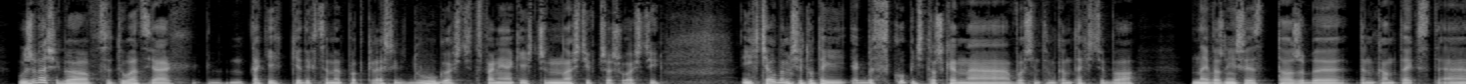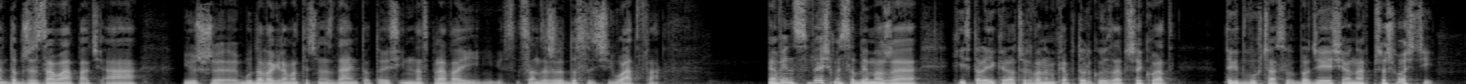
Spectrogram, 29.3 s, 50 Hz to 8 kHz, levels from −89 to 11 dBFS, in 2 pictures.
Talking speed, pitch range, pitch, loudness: 145 wpm, 90-115 Hz, 100 Hz, -19 LUFS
